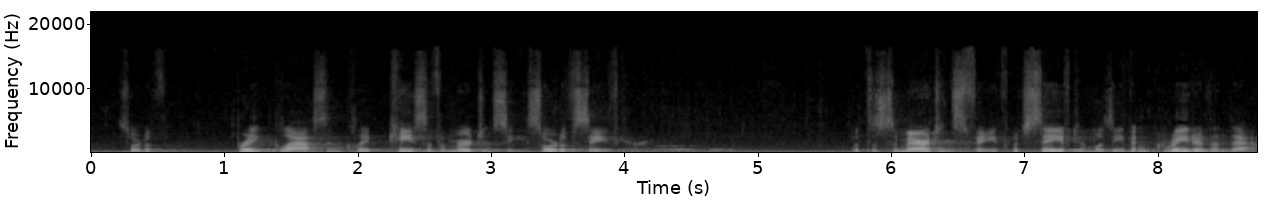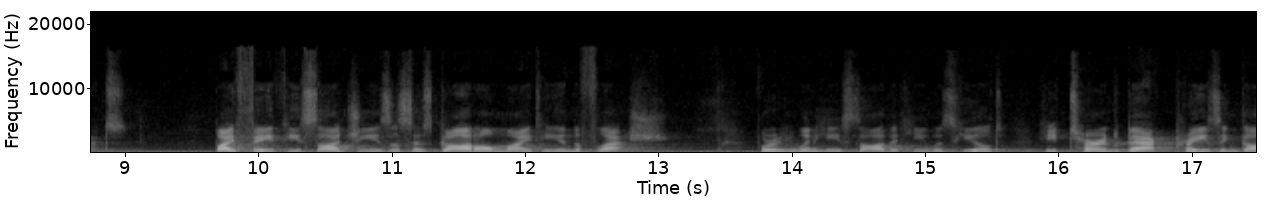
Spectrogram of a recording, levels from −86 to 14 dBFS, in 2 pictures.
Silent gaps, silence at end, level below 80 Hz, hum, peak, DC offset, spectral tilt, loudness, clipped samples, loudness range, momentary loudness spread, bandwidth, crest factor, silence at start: none; 0 s; -50 dBFS; none; -10 dBFS; under 0.1%; -5 dB/octave; -34 LUFS; under 0.1%; 7 LU; 23 LU; 16.5 kHz; 24 dB; 0 s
